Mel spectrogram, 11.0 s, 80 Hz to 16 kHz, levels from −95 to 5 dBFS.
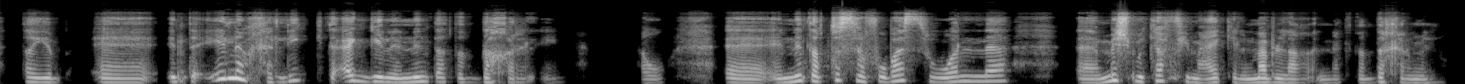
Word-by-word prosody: طيب، 180 -3 -5 0.3
آآ، 165 -1 -5
أنت - - -6
إيه 315 - -3
اللي 340 0 +6
مخلّيك 240 - -4
تأجّل 205 -4 0
إن 175 +2 -2
أنت 200 -1 -3
تتدخَر 170 -2 -4
الآن؟ 165 0 -18 0.6
أو، 150 +2 -14 0.5
آآ، 160 -2 -4
إن 180 +6 -2
أنت 230 -1 +2
بتصرِف 215 -2 +7
وبس 220 +2 +2
والَّا، 215 +4 -4 0.5
آآ، 155 -1 -4
مش 215 +4 +8
مكفّي 210 -1 -2
معاك 170 +2 -3
المبلَغ 160 -1 -4
إنك 150 +1 -18
تتدخِر 160 0 -5
منُّه؟ 155 +2 -13
180 Hz, 140 wpm, -22 LUFS, 165-215 Hz, 0.6 s, مش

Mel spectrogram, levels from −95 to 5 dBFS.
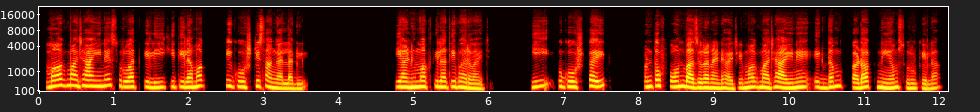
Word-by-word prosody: मग 265 +3 +2
माझ्या 270 -2 +1
आईने 255 +2 +1
सुरुवात 230 -4 0
केली, 205 -1 -1
की 230 - -6
तिला 215 -1 +2
मग 250 +4 +3 0.3
ती 260 - -1
गोष्टी 230 +2 -2
सांगायला 195 -8 0
लागली. 170 0 -3 1.2
ती 225 - +2
आणि 215 -1 +5
मग 235 +1 +4
तिला 230 -1 +1
ती 235 - 0
भरवायची. 175 -7 -1 0.6
ही 250 +7 -3
तू 240 - -4
गोष्ट 230 +2 -1
ऐक 250 +3 +2 0.5
पण 230 +1 +1
तो 265 - +6
फोन 235 +2 +2
बाजूला 200 -3 +4
नाही 190 -2 +1
ठेवायची. 180 0 -3
मग 215 +3 +1
माझ्या 210 +1 +2
आईने 195 +3 +3
एकदम 220 +2 -2 0.2
कडक 200 +4 +3
नियम 195 0 +3
सुरू 180 -3 -5
केला, 175 +2 -4
220 Hz, 180 wpm, -21 LUFS, 195-235 Hz, 1.2 s, तो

